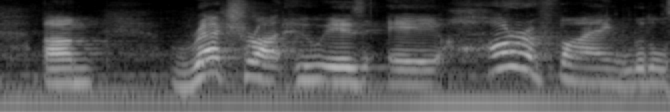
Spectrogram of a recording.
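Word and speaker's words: Wretchrot: five isn't there retro retrot yes for those at home ret rot is spelled w t c h r o t literally the words wretch and rot put together um retch rot who is a horrifying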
